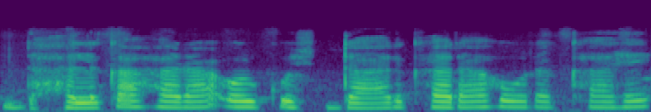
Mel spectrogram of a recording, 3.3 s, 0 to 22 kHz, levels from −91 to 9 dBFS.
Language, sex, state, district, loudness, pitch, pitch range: Hindi, female, Delhi, New Delhi, -19 LUFS, 200 Hz, 185-205 Hz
